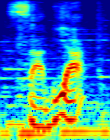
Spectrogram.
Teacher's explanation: a palavrinha sabiá, onde a última sílaba é a que nós falamos com mais força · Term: sílaba tônica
